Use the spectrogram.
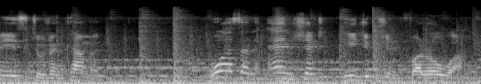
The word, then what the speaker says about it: Tutankhamun: Egyptologically pronunciation is Tutankhamun.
